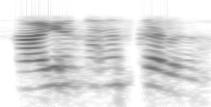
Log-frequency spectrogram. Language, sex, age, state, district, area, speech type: Odia, female, 60+, Odisha, Jharsuguda, rural, conversation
